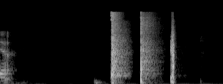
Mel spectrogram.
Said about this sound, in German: Ich muss Ja, kurz weil dann einmal habe ich. klatschen, dann finde ich das auf der Aufnahme.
